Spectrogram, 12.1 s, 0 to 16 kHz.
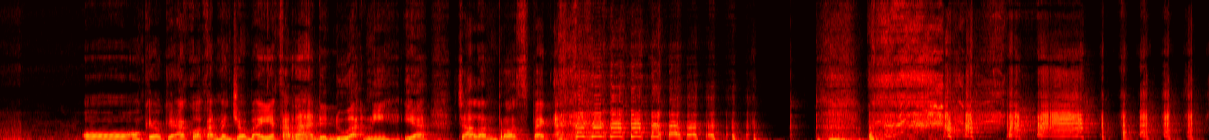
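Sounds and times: men laughing: 0:05.6 - 0:12.0.

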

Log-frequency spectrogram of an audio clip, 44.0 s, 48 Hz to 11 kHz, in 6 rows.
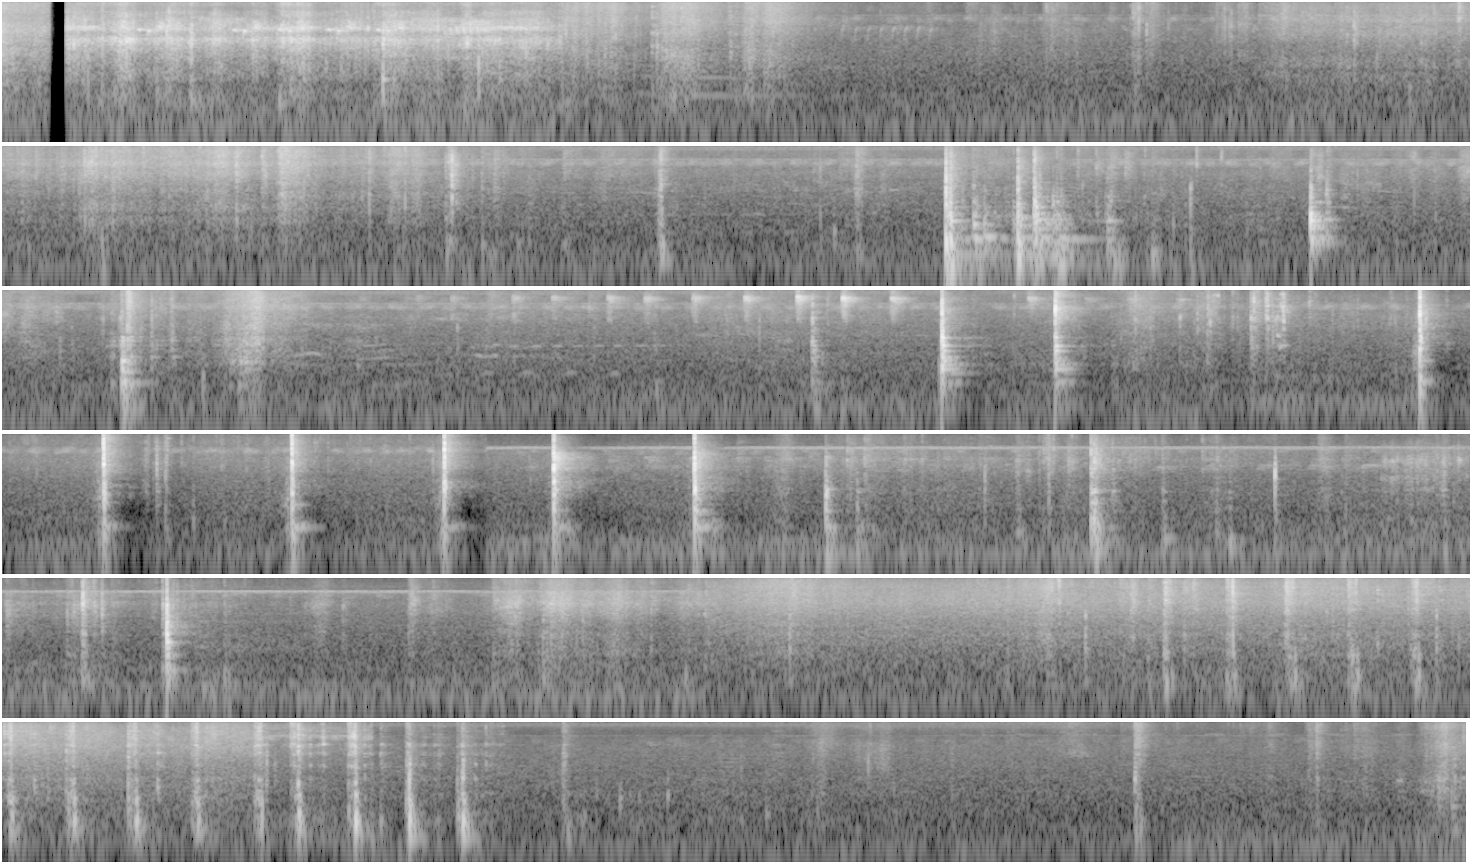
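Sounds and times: high insect whine: 0:00.1 - 0:42.8
logs dropped on dirt: 0:11.6 - 0:14.3, 0:15.2 - 0:16.0, 0:25.5 - 0:28.4
sharp wooden knocks: 0:12.0 - 0:13.0, 0:13.9 - 0:14.1, 0:19.4 - 0:20.1, 0:24.2 - 0:26.4.

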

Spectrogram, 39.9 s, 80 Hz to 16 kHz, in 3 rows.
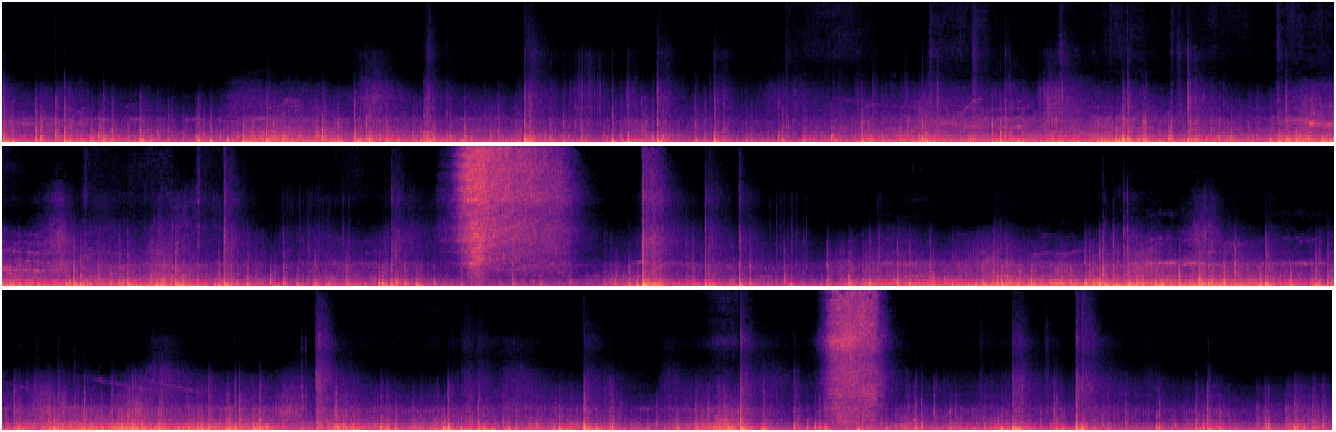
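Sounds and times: firework whistles: 0:00.0 - 0:04.9, 0:09.2 - 0:11.4, 0:12.8 - 0:15.3, 0:16.7 - 0:20.1, 0:23.5 - 0:28.4, 0:34.7 - 0:35.6
fireworks crackling and banging: 0:00.0 - 0:39.9
firework hiss: 0:17.6 - 0:19.2, 0:34.8 - 0:35.6.

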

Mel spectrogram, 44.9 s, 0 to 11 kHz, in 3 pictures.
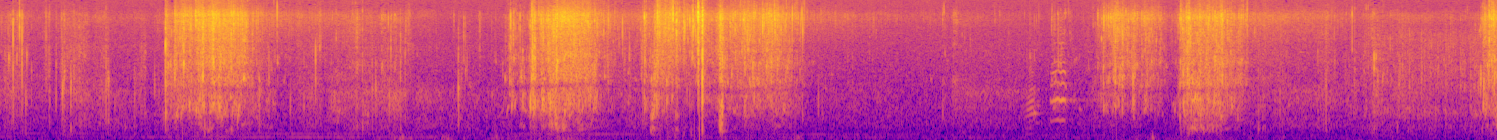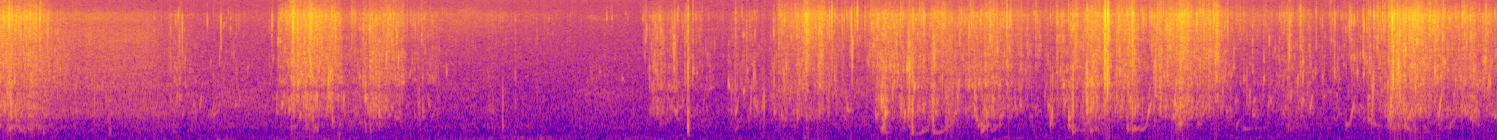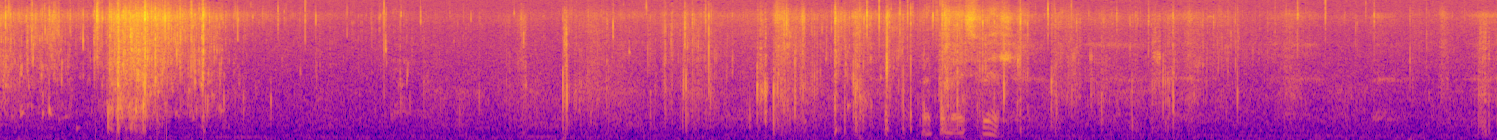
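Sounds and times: fish thrashing and splashing: 0:01.6 - 0:02.8, 0:05.0 - 0:08.1, 0:11.0 - 0:12.6, 0:14.7 - 0:15.6, 0:16.7 - 0:19.3, 0:21.4 - 0:32.5.

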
